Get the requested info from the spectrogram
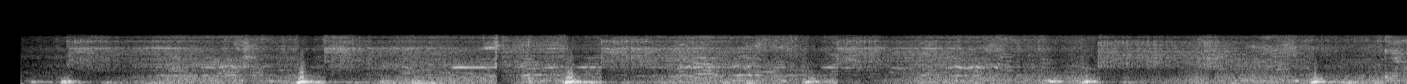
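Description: Live improvised experimental electronic music: a dense noisy texture with a few held tones, broken by loud low thumps every two to three seconds.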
